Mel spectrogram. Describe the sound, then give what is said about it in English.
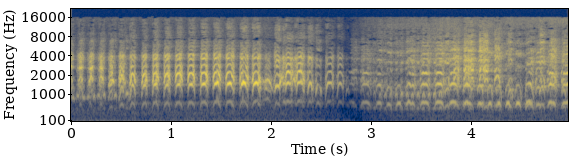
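A superb lyrebird imitates a kookaburra's laughing call: a loud, rapid run of rhythmic cackling notes that pauses briefly, then resumes in a rougher, more chaotic chorus. “A kookaburra.”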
